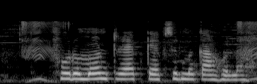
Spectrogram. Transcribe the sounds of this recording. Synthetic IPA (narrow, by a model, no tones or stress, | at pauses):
foɾmɔ̃ːɳʈɾɛːpkɛːpsʊlmẽkaːɦoːlaː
